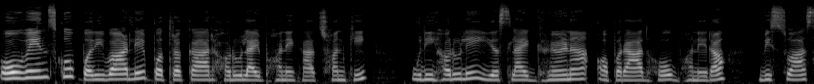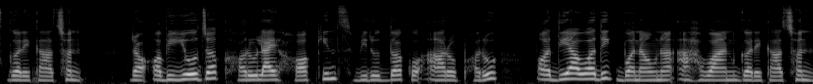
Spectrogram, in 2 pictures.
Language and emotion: Nepali, neutral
